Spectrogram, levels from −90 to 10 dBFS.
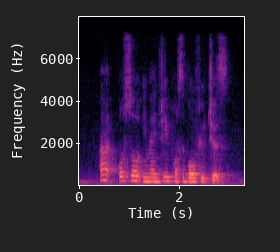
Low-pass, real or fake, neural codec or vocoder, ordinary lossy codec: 7.2 kHz; fake; codec, 16 kHz, 4 kbps, X-Codec, HuBERT features, trained on LibriSpeech; AAC, 32 kbps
